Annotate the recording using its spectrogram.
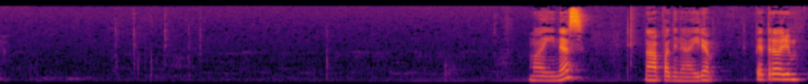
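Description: Calculator buttons click softly.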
